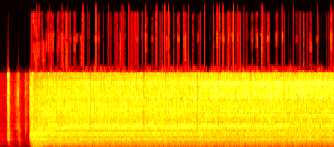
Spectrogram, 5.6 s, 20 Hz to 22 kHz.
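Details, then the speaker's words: Craftsman LT 1000 lawn tractor, nearly out of gas with fuel added to the carb: a few weak cranking puffs, then a loud steady roar; it starts then dies, owner suspects wiring; stall not heard. "Something's happening with the wiring. Come on, stay alive. What the hell is going on?"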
